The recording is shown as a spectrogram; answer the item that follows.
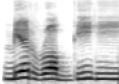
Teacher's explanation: نون drop کر دیں گے اور آواز بالکل نون کی نہیں آئے گی، صرف را کی آواز آئے گی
